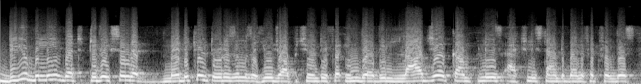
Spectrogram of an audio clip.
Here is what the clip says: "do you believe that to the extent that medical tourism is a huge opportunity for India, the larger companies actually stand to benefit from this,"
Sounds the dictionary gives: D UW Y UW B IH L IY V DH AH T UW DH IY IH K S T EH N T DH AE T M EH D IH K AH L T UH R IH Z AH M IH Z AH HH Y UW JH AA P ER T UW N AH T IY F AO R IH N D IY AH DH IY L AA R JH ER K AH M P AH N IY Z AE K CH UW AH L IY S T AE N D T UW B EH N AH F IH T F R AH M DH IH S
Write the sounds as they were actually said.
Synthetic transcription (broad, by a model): D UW Y UW B IH L IY V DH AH T UW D IY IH K S T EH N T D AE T M EH D IH K AH L T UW R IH Z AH M IH Z AH HH Y UW JH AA P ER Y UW N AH T IY F AO R IH N D IY AH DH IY L AA R JH ER K AH M P AH N IY Z AE K CH UW AH L IY S T AE N D T UW B EH N AH F IH T F R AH M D IH S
